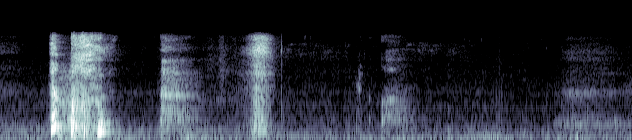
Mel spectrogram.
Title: Powerful allergy sneeze fit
